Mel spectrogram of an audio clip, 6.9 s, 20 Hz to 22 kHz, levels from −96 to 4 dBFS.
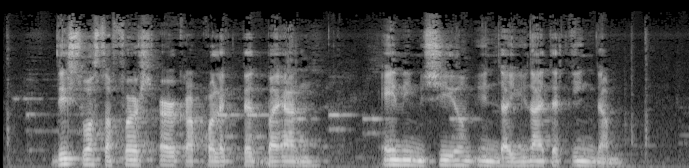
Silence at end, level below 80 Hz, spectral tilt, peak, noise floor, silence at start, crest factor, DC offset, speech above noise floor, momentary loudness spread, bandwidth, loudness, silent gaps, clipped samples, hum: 0.4 s; -46 dBFS; -3.5 dB/octave; 0 dBFS; -45 dBFS; 0.05 s; 18 dB; under 0.1%; 27 dB; 13 LU; 16 kHz; -17 LUFS; none; under 0.1%; none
